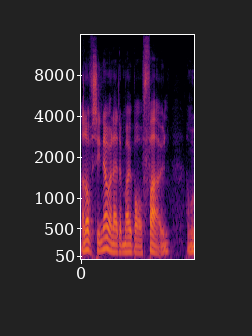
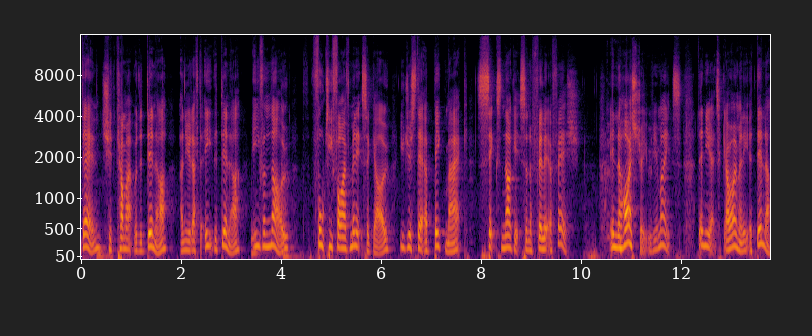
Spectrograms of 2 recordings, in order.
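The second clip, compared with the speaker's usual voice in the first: worked-up, carried-away rant, pitched up; 7 semitones higher, 3 dB louder than usual. Telling a long story to a listener, the speaker ends up getting worked up. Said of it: "I better calm down".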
